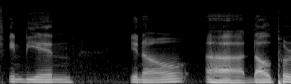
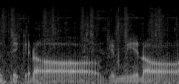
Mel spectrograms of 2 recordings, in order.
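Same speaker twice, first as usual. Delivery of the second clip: mock monster voice, much lower and softer; deep monster voice; 12 semitones lower, 7 dB quieter than usual. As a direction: growl it like a hungry beast. Greedy curry chant.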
